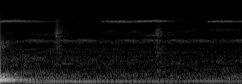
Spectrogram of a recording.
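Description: A faint, high, steady insect trill, coming and going in short stretches, likely a cricket, under the room's quiet background.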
